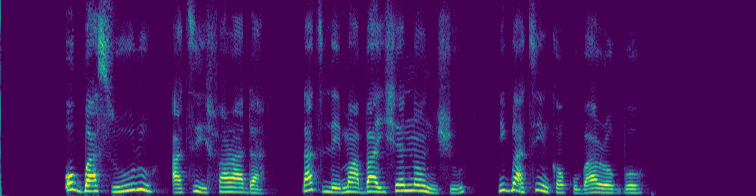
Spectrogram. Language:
Yoruba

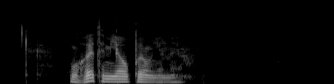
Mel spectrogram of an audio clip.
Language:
Belarusian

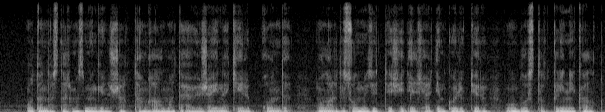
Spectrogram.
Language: Kazakh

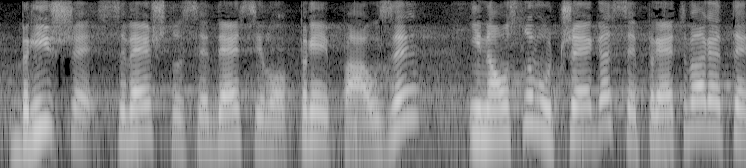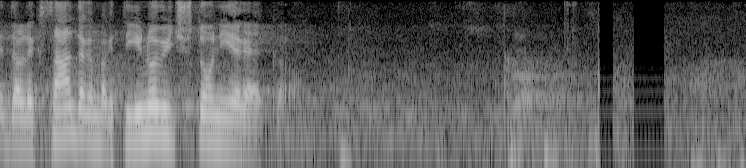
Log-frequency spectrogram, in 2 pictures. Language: Serbian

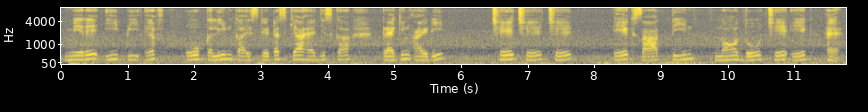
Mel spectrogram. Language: Urdu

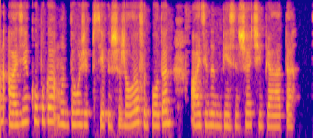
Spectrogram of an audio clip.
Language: Kazakh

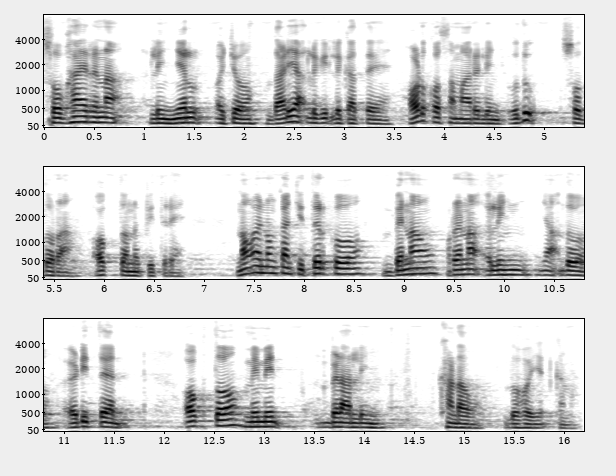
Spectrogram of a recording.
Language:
Santali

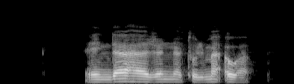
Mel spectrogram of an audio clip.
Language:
Arabic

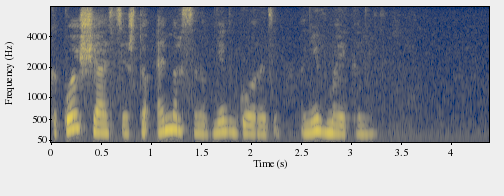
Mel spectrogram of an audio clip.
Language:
Russian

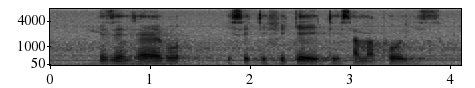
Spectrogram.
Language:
Zulu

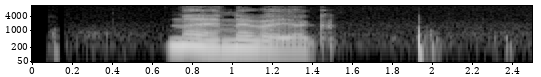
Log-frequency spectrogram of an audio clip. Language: Latvian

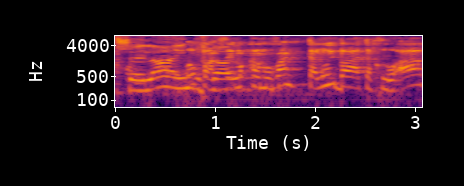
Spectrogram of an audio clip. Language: Hebrew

